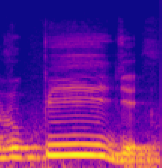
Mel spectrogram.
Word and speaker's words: rupees: हमने कहो दूसरा जो पहला अब आ जावे का डबल ई आ जावे एस के पहले जैसे हमने कहा रुपीज RUPEES रुपीज को मतलब का हो रुपया।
